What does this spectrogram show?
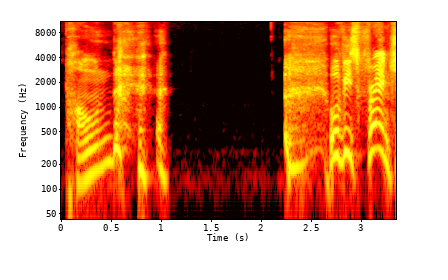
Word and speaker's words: Ponet: It's actually pronounced pon. Well, if he's French, it's pone, right?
